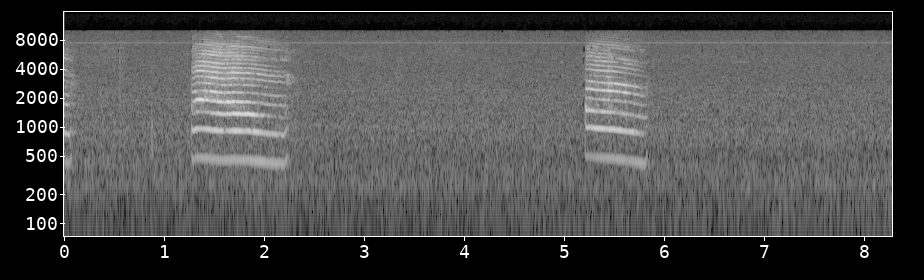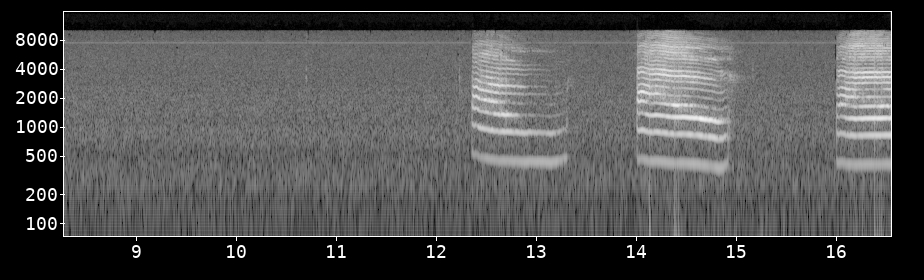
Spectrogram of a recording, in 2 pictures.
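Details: Pet Russian Blue cat, a breed called the voiceless cat, meowing because it wants to go outside: five loud harmonic meows, each falling slightly in pitch, spaced irregularly with long quiet gaps.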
